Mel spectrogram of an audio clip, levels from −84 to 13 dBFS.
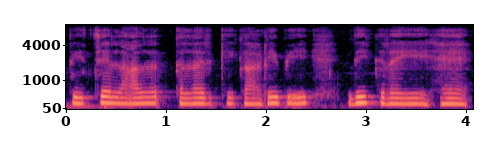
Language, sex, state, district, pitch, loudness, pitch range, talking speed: Hindi, female, Karnataka, Bangalore, 160 Hz, -16 LUFS, 150-165 Hz, 130 wpm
